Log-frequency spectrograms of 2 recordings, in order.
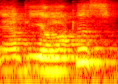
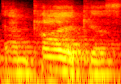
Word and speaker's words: Antiochus: amongst the the generals one was was Antiochus or an Antiochus depending on how you want to pronounce it and uh another uh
